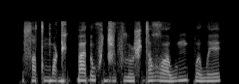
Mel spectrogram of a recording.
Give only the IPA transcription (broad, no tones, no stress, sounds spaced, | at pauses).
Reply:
s ɔ tˤ ŋ͡m ɑ ɡ i k͡p a ɗ ɔ xʷ d͡ʑ u f l u ʂ d ɑ ʁʷ a w u ŋʷ i p ə w e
